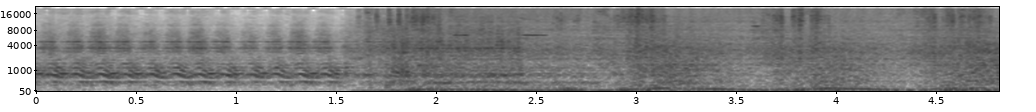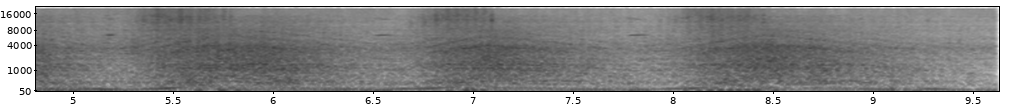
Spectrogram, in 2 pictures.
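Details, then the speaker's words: Ford F-350 project truck, sat for years, first start after fixing ground wires: lumpy, uneven surging idle; suspected vacuum leak, fuel smell noted; rough idle. "definitely running a bit rough it sound up the little boy [Music] it sounds like it's got a Vaculik as well"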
